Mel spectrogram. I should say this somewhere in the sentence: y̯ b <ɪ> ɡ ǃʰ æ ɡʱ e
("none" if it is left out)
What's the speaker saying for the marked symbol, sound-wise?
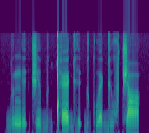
y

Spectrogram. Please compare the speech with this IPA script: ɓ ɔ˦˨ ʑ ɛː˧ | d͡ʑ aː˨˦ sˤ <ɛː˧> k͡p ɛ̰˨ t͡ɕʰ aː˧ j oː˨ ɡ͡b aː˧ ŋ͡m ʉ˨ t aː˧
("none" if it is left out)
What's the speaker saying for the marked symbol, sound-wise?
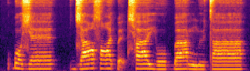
ɛː˧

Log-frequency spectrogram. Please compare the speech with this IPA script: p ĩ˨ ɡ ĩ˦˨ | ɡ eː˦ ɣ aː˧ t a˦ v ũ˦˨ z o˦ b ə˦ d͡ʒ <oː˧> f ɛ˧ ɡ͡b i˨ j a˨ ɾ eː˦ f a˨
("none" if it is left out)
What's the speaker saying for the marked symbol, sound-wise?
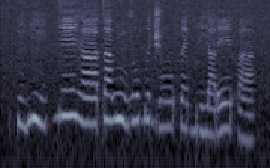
oː˧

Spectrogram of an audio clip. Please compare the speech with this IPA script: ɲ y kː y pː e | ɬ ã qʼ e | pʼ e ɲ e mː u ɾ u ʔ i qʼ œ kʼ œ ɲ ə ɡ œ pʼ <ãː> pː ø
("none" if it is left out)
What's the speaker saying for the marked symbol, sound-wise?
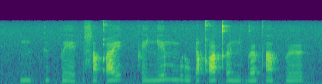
ã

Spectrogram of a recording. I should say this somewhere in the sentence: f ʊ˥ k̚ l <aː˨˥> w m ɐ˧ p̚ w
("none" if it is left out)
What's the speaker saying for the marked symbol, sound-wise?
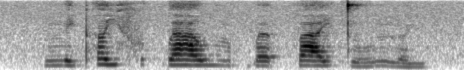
aː˥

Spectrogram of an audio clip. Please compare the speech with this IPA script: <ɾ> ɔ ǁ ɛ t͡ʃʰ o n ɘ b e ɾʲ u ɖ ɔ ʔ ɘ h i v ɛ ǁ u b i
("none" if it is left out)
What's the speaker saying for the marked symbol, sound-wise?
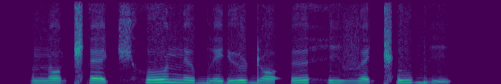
n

